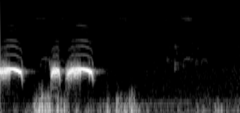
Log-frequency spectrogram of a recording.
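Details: Spotted dove cooing clearly at the start, a long falling coo, then a short coo and another long arched coo, followed by two seconds of quiet low background rumble.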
